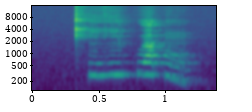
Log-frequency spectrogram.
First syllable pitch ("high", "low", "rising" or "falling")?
high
